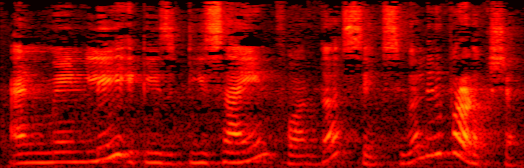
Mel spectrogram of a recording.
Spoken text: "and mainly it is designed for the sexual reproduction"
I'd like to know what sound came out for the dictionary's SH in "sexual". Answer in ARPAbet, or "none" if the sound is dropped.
S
